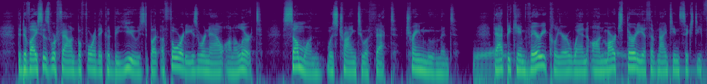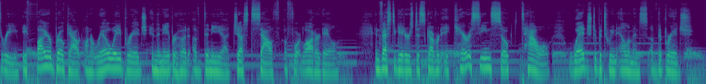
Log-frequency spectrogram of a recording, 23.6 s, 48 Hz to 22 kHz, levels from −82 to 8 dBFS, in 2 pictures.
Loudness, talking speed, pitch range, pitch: -29 LUFS, 155 wpm, 120-140 Hz, 130 Hz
